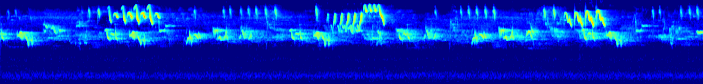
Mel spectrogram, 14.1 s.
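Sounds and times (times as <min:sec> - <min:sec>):
American redstart singing: 0:00.0 - 0:14.0.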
